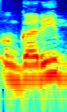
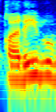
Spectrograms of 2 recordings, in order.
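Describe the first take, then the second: First: It begins with a voiced g sound. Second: It begins with a deep back q sound. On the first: "बड़ा काफ जो होता है ना उसको लोग ग की तरह से इस्तेमाल करते हैं" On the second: "बड़ा काफ से लिखा जाता है तो करीब बोला जाता है"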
